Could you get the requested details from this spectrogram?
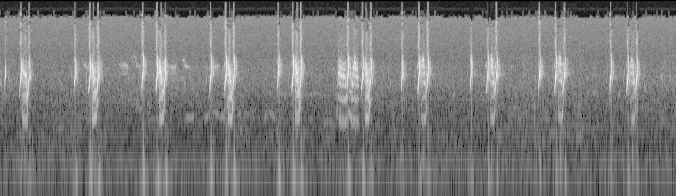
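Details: Quail calling steadily: crisp, high, clipped notes in pairs and triplets repeated roughly every second throughout, with a low constant hum underneath.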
